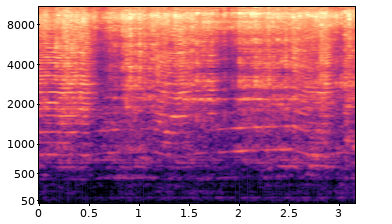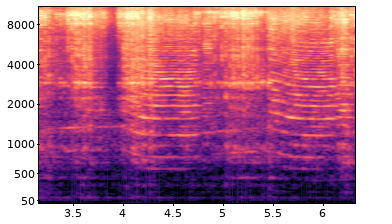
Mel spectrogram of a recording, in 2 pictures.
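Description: A voice singing in long, gliding phrases with background music, over a steady hiss and low hum that fits a wood lathe spinning a blank while a chisel cuts it.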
